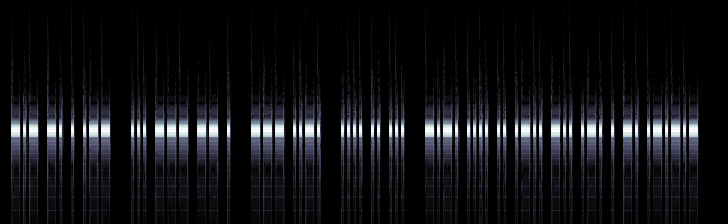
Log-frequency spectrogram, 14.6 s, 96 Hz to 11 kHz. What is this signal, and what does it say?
Morse code, heard as a keyed tone, about 20 wpm, 700 Hz. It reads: KNEW SOME OF HIS CHILDREN.
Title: Sentences from Top 1000 Words - Review Part 1 - 20wpm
